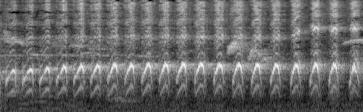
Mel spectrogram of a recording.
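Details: Black-throated laughingthrush, a Vietnamese endemic of Central Highlands evergreen forest, giving a fast, even run of hollow, arched notes, about five a second at mid pitch, like rapid chuckling; nothing else is heard.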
